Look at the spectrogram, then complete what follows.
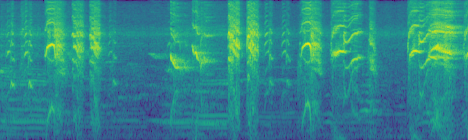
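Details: Caged Oriental magpie-robin set out in a yard to sun in the morning, frightened on seeing an eagle flying: short harsh rasping bursts mixed with quick high whistled chirps, coming in clusters about every second.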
